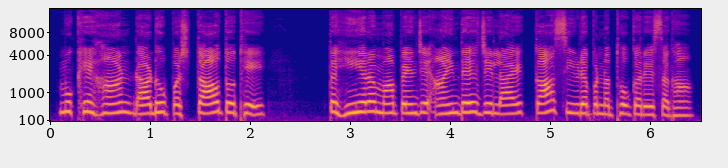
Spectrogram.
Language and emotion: Sindhi, sad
